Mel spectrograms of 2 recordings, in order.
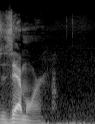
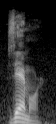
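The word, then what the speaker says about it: Xamor: a m o r x a m o r you want to pronounce that again real quick zamore zamore yeah okay the Z instead of but spelled with X got it all right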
